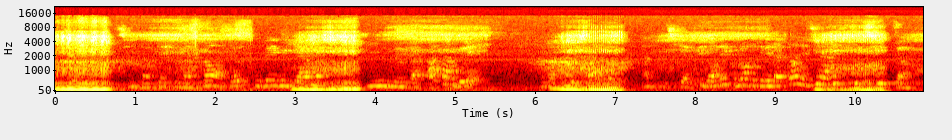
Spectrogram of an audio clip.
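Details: A Rottweiler settled on the sofa snores in deep, rumbling bursts roughly every three seconds, with quiet breathing between.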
